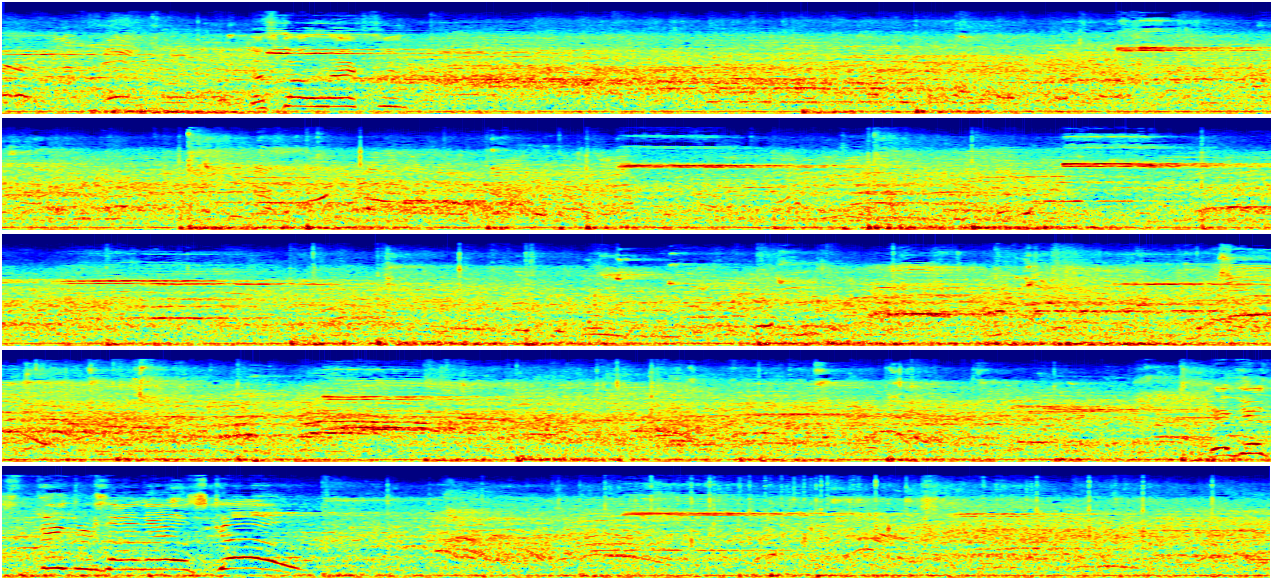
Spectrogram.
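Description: Volleyball hall din: overlapping voices of many players and spectators echoing in a large hall, with volleyballs being hit and bouncing on the sport-court floor. A steady low hum runs underneath, and a few short high tones cut through.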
